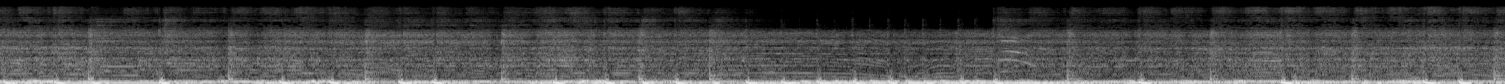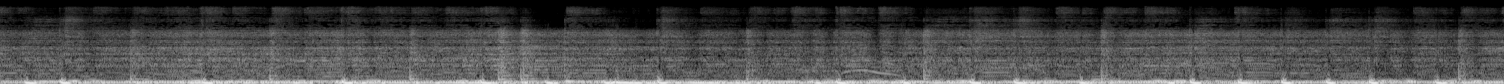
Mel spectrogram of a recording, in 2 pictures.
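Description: A hardcore punk band playing live, with distorted electric guitars, bass and drums, heard from within the crowd; the low end is loud and heavy.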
